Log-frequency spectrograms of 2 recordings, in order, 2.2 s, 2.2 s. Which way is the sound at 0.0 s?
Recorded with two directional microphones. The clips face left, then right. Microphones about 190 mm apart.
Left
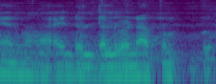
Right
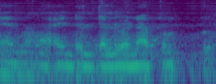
5° left (ahead or behind).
